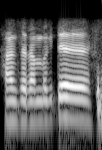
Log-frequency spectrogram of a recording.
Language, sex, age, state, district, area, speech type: Tamil, male, 45-60, Tamil Nadu, Sivaganga, urban, conversation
